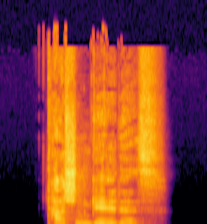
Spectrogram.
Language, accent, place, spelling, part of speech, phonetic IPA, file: German, Germany, Berlin, Taschengeldes, noun, [ˈtaʃn̩ˌɡɛldəs], De-Taschengeldes.ogg
- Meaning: genitive singular of Taschengeld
